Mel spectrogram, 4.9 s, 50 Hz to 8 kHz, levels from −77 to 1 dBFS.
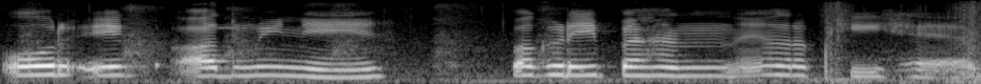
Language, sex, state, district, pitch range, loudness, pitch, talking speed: Hindi, female, Haryana, Charkhi Dadri, 235-280 Hz, -18 LUFS, 270 Hz, 100 wpm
